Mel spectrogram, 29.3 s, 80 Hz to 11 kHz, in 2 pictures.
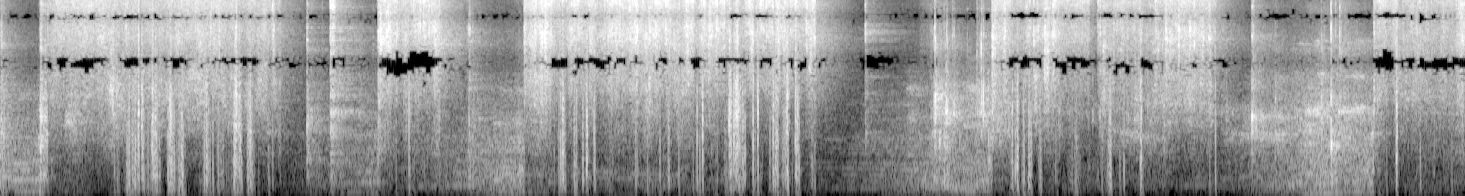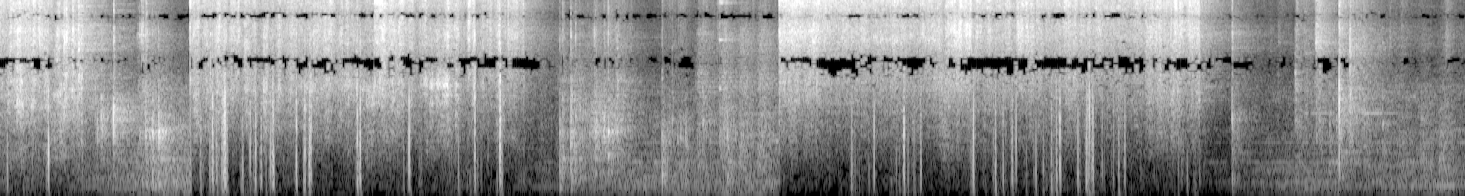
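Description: Hand work on a Stihl MS 661 chainsaw being taken apart: clicks, knocks and clatter of its plastic cover, screws and tools. Several stretches of steady hiss, each a few seconds long, come and go through the clatter.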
